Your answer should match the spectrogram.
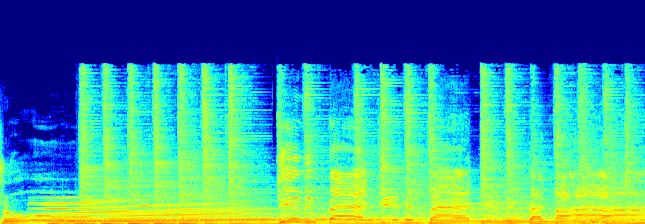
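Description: A country band playing live in an instrumental passage between sung lines: an acoustic guitar strummed in a steady rhythm over plucked upright bass notes, with one long note sliding slowly upward through the first half.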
